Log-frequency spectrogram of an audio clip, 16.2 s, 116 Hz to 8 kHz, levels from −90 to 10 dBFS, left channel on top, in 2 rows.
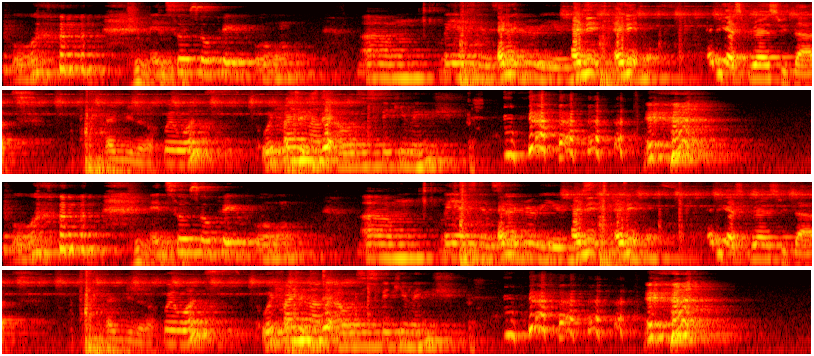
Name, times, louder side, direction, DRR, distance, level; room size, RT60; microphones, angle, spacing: voice 1, 0.0-3.3 3.6-5.7 6.2-6.5 9.4-10.3 10.7-12.6 14.5-15.0, right 1 dB, 15° right, 2.1 m, -28 dB
voice 2, 1.2-1.8 3.5-3.7 4.9-5.3 5.7-6.6 7.0-8.4 9.1-9.7 10.9-11.5 13.1-14.5, left 4 dB, 55° left, 0.5 m, -26 dB
sound 1, 3.1-5.5 5.9-9.9 10.9-12.6 13.1-14.1, right 1 dB, 50° right, 2.3 m, -37 dB
Bell, 5.6-11.7, equal, 5° left, 1.5 m, -42 dB
15.0 x 12.5 x 6.7 m
head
